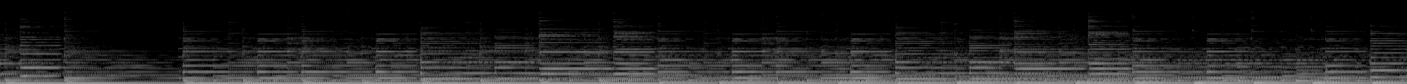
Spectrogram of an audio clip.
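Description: Background music: a tune of quick plucked notes over a steady bass.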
